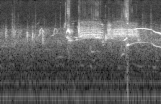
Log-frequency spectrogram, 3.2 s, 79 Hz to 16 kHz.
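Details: Osprey at its nest at Dunrovin Ranch with a fish, evening of 12 April 2017: a few soft chirps, then a loud, sustained high whistled call with falling, sliding notes lasting nearly two seconds, over a faint steady background hum.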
